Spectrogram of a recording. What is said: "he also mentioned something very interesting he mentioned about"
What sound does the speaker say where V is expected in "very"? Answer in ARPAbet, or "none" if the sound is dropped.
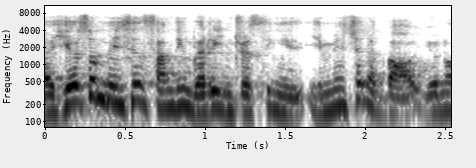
V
